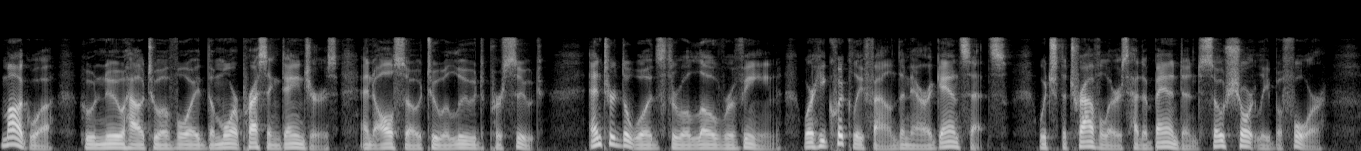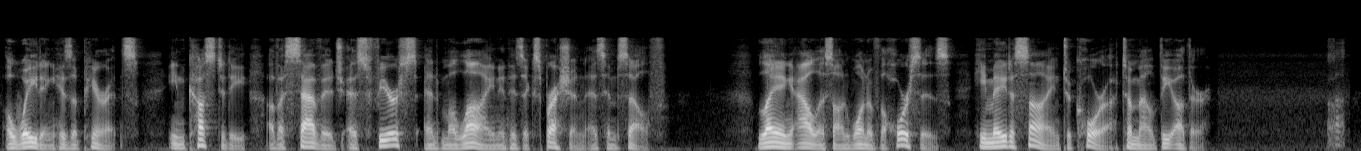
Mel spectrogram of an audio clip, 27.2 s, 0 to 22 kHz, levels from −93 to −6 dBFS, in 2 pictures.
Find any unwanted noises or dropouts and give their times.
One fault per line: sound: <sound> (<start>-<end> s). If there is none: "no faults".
sound: laugh (26.9-27.1 s)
